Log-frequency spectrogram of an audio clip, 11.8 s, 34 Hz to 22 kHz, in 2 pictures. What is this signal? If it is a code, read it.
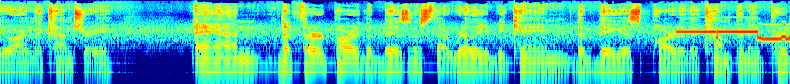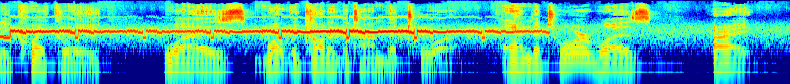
SSTV (slow-scan television), PD 120, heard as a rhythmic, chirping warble, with radio static and speech in English.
